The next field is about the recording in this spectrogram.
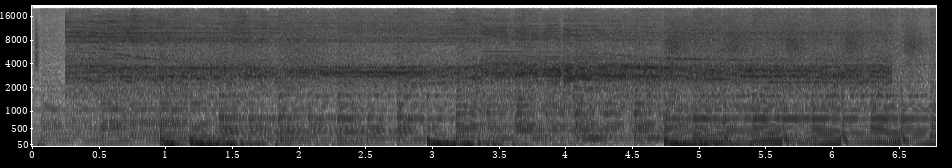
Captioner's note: grinder noise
